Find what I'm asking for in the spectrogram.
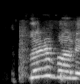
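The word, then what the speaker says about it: Schlitterbahn: But it's not spelt that way. – Oh. – It's spelled like it's German. – Yeah. – Oh, I know what you're talking about. Slitterbond.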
